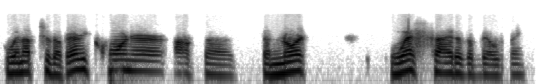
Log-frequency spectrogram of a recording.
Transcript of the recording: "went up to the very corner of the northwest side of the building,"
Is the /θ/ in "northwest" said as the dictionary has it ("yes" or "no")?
yes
